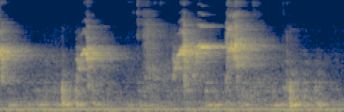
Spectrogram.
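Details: Five pet budgerigars in a cage with a new nesting box give scratchy, squawking chirps, with soft knocks and taps from one bird inside the nesting box.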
